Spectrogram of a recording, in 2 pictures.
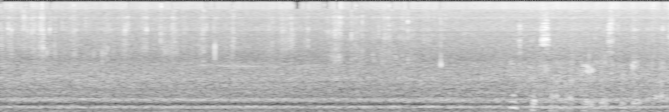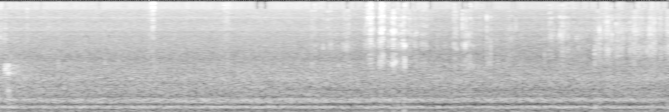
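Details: Inside a developing honey bee swarm leaving a garden hive in early afternoon, following cold, damp days: continuous thick buzzing hum, even in pitch, with occasional louder passing bees.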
